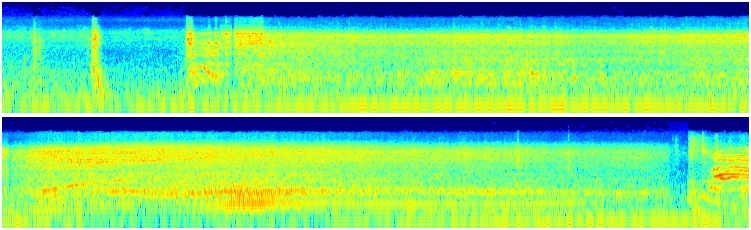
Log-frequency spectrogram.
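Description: A car door shuts with a thud about a second in, then the car's engine starts and runs. About eight seconds in it gets louder, with a rising note, as the car drives off.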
